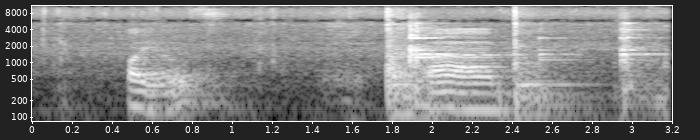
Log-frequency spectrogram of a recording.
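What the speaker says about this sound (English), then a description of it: "We're going to saute them with a little bit of olive oil." Vegetables sauté in olive oil in a pan, giving a steady sizzle while a utensil stirs and clinks against the pan, with someone talking over it.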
